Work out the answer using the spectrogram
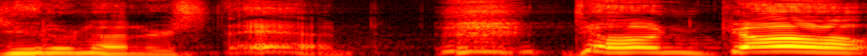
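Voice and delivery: put-on crying man's voice, tearful. Retelling a grown man begging the speaker not to leave for a job, imitating crying. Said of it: "Crying, grown man, crying".

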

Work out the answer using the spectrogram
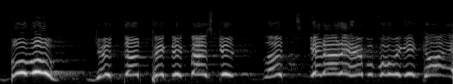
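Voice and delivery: high, belted delivery. Retelling how an uncle answered the phone, in Yogi Bear voice. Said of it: "And he'd say".

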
